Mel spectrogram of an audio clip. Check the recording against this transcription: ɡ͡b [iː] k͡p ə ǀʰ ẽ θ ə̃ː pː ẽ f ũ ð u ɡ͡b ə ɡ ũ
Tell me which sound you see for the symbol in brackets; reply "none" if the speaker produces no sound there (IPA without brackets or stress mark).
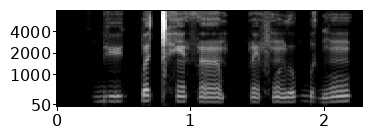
yː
